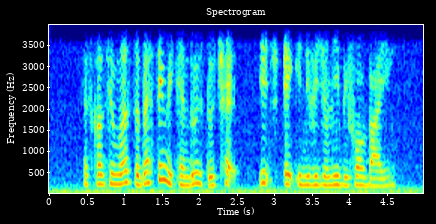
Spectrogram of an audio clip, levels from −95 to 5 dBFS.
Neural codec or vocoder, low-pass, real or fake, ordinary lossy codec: none; 3.6 kHz; real; Opus, 32 kbps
